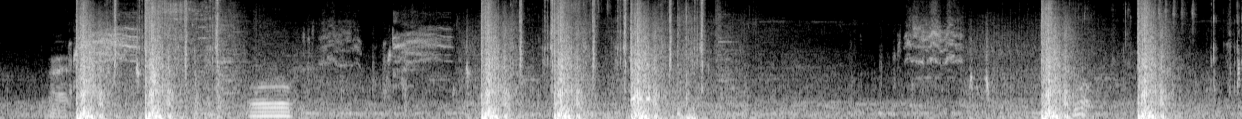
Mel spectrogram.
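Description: A shotgun fires loud blasts that echo through a large hall.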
